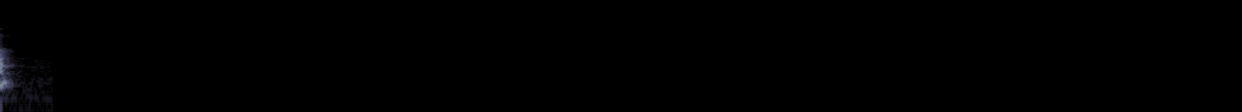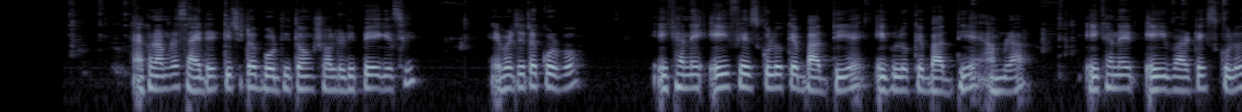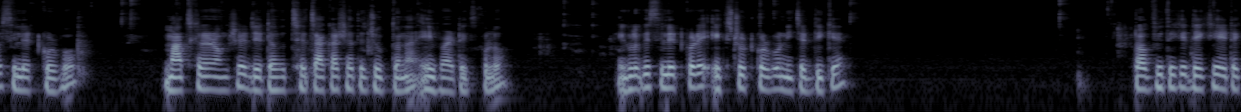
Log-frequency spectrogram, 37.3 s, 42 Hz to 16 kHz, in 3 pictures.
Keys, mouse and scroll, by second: 0.5 click, 1.0 shift+middle click, 1.3 click, 1.3-4.5 typing, 1.8 shift+middle click, 2.1 click, 2.5 shift+middle click, 2.7 click, 3.1 shift+middle click, 3.3 scroll down 1, 3.4 shift+middle click, 3.5 scroll up 1, 3.7 click, 4.1 shift+middle click, 4.4 click, 5.1 shift+scroll up 1, 5.2 shift+middle click, 5.9 click, 6.0-8.7 typing, 6.5 click, 7.0 shift+middle click, 7.4 shift+middle click, 7.8 click, 8.2 shift+middle click, 8.5 click, 9.2 click, 9.8 shift+middle click, 10.2 click, 10.4 click, 11.1 shift+middle click, 11.3 scroll up 2, 11.5 click, 11.8 click, 12.2 scroll down 1, 12.4 middle click, 12.6 alt+z, 12.7-13.8 shift+middle drag, 13.8 scroll down 1, 14.3-16.2 shift+middle drag, 16.2 KP_1, 16.7 alt+z, 17.5 KP_3, 17.8 alt+z, 18.5 scroll up 2, 19.1 scroll down 1, 19.4 shift+middle click, 19.9-20.4 scroll up 1, 24.1 click, 24.5 shift+click, 24.9-26.0 shift+middle drag, 26.0 shift+click, 26.5 shift+click, 26.9-31.1 shift+middle drag, 31.1-31.7 scroll up 1, 31.7 e, 33.2 click, 35.9 KP_7, 36.9 shift+middle click.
